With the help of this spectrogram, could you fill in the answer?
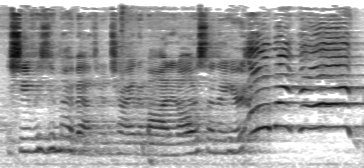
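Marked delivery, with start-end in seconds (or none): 2.4-3.5 loud high squeal, words stretched out; customer's scream. Retold or imitated. Customer trying on jeans in the bathroom, delighted scream. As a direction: shriek it long and high, as if from another room.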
